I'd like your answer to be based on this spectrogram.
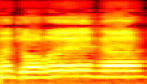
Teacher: وهذه هي الحركة الممالة لأنها تكون بين الفتحة والكسرة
